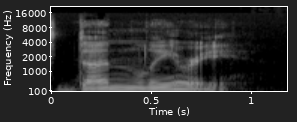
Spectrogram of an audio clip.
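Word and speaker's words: Dun Laoghaire: So I didn't know how to pronounce D-U-N. That one seems kind of obvious, I guess. L-A-O-G-H-A-I-R-E. L-A-O-G-H-A-I-R-E. I know, wrap your head around that. And apparently, Regina says it's Dunleary.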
